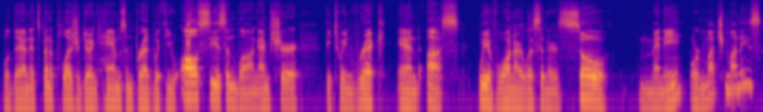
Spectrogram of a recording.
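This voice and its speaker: A man's voice: medium pitch, animated, a little slow, no echo, clean studio sound. A man co-hosting a sports podcast in casual, chatty talk, laughing easily. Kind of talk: casual sports betting chat.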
